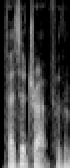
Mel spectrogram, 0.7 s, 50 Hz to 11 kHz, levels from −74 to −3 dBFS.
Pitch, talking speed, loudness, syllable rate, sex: 115 Hz, 425 wpm, -16 LUFS, 7.8 syllables/s, male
